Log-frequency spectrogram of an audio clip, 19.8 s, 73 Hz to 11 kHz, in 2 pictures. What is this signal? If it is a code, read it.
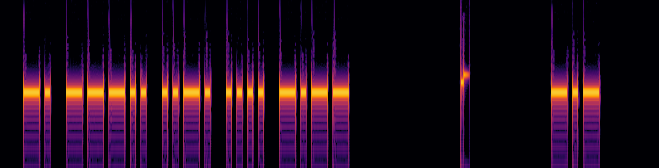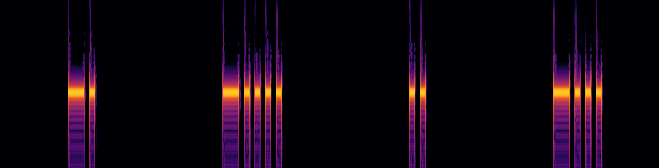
Morse code, heard as a keyed tone, about 15 wpm, spaced as for 6 wpm, 700 Hz. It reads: N8FHY KN6IB
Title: USA Call Signs - 8x Character Spacing - 15wpm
